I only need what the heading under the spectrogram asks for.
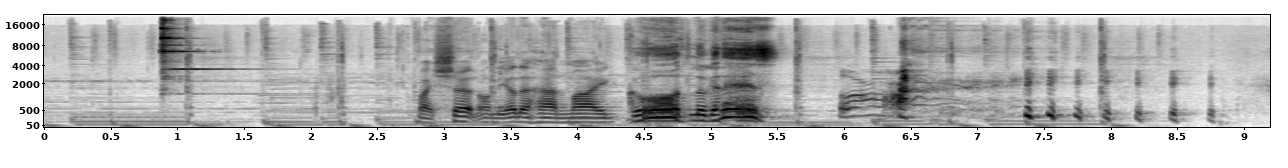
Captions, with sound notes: [bell rings] My shirt on the other hand, my God, look at this. [laughs]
